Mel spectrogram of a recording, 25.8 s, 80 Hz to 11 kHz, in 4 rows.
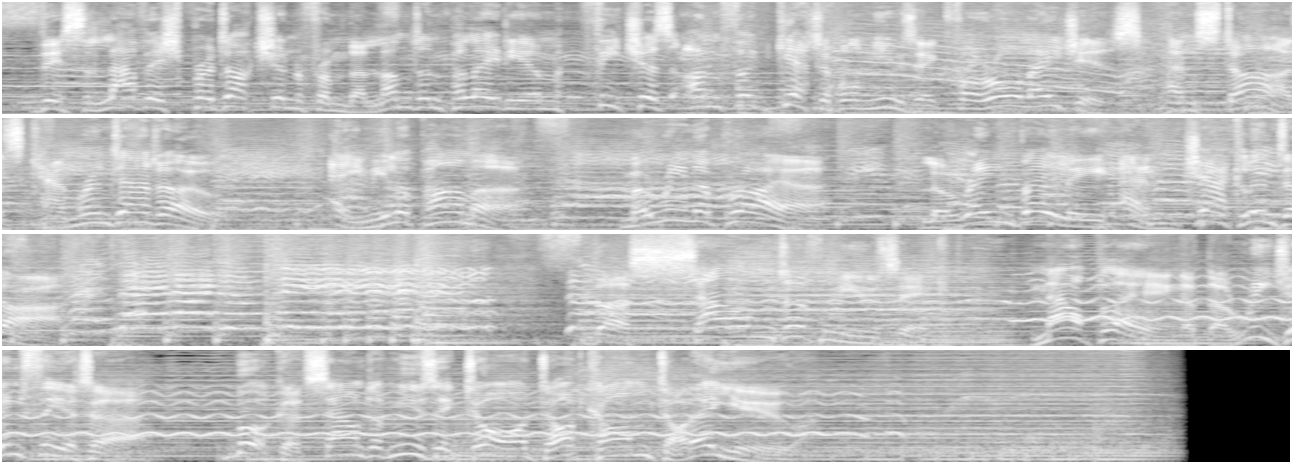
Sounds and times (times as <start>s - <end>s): Exciting music: 0.0s - 25.3s
Speech: 0.2s - 7.6s, 8.2s - 13.3s, 15.8s - 23.4s.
